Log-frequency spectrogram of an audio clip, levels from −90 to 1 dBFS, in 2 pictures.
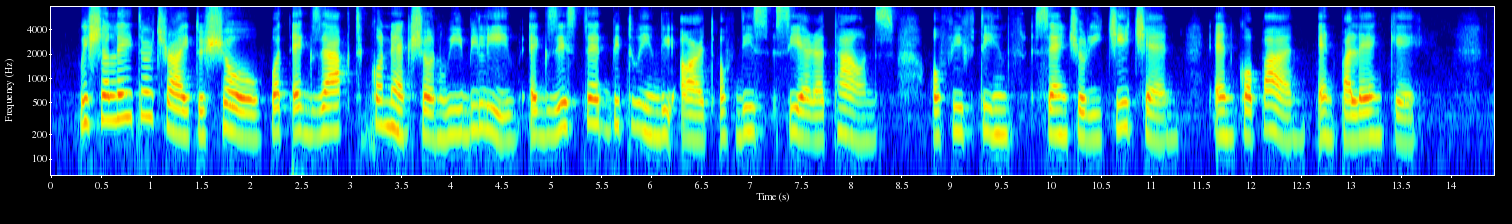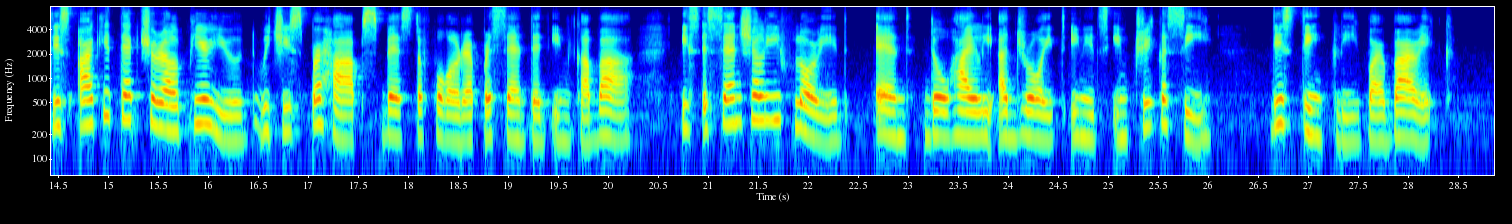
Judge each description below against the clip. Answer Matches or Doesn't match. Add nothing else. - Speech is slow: Matches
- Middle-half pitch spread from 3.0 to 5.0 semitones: Doesn't match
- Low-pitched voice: Doesn't match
